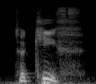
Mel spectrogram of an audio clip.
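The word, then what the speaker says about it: Thaqif: the people in mecca and medina the banu to keith in taif because there can be names i'll spell it for the transcribers the b-a-n-u first word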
